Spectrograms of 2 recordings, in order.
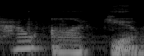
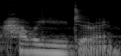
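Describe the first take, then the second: First: Soft playful whisper; a quiet whispered repeat of the greeting. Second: Said in the usual way. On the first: Pretend. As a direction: whisper the question to the viewer. Greeting viewers, then whispers.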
